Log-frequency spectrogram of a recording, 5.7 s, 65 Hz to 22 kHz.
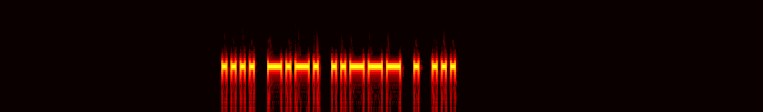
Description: Morse code, heard as a keyed tone, about 34 wpm, 700 Hz. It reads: HC2ES
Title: DXCC-100 Call Signs - 5 Characters - Repeated 3x - 35wpm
